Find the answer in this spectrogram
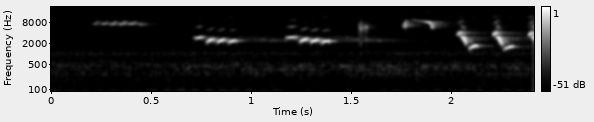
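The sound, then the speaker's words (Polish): A nightingale sings alone: a high drawn-out whistle, then repeated rapid chirping phrases that grow louder and more varied, with verses resembling common nightingale song, ending in bright descending notes over faint background hiss. “W śpiewie niektórych osobników przeplatają się zwrotki podobne do głosu Słowika Rdzawego.”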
